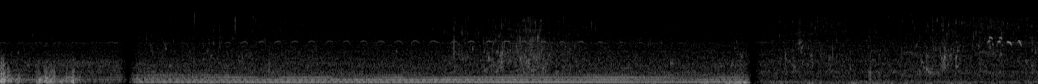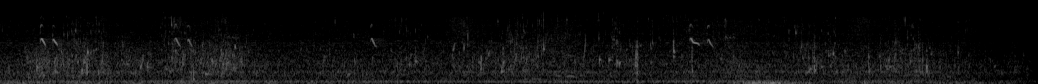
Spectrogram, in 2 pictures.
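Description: A steady low hum with several tones for about six seconds, cutting off abruptly; then small waves lapping on a pebble shore, with short high bird calls now and then.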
